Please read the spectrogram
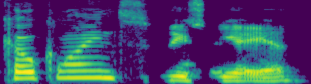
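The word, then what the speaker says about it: Koclanes: Because the Wings head coach Chris Cochlanes is am I pronouncing that right? Klanaines.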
